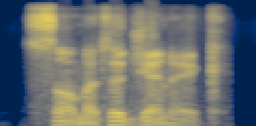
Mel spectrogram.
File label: "somatogenic", British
